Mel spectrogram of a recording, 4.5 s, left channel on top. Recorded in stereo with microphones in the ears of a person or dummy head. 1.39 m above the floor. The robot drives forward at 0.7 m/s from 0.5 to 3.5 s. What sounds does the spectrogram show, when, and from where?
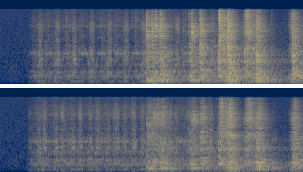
2.2 s a rattle: 90° left, 1.2 m; by 4.5 s 55° left (ahead or behind), 1.5 m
